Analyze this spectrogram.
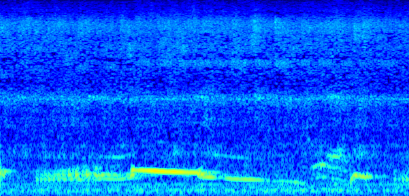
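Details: Male Puter Pelung dove cooing nonstop for a female to show his appeal; one long mid-pitched tone held steady then gliding lower, followed by a short rising note, over steady background hiss.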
